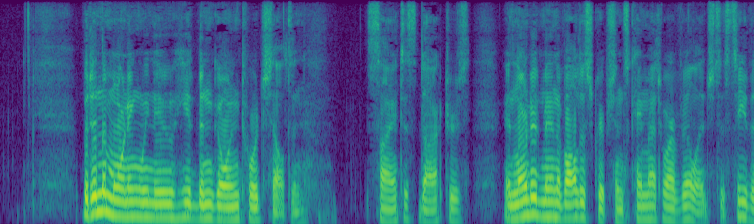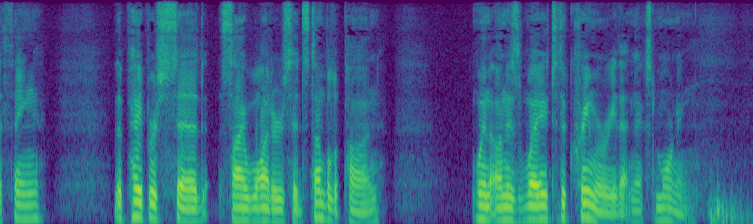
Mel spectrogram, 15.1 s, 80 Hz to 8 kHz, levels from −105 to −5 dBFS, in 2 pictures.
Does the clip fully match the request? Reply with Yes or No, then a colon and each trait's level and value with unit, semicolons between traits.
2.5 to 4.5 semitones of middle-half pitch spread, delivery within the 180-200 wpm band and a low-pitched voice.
Yes: average, 3.7 semitones; average, 185 wpm; low, 125 Hz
